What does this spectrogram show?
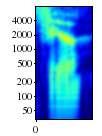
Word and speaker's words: kefir: In English, so she says kef- kefir kefir emphasis on the second it was pronounced kefir.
